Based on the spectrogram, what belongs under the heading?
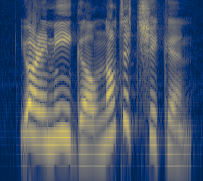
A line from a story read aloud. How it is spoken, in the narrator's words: The biologist shouting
